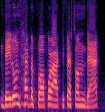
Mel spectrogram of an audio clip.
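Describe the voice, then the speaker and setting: A man with a notably high, bright voice gives casual gameplay commentary on a livestream. He rambles, circling back to repeat and restart phrases as he goes. Light music plays behind him. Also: brisk. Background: soft background music.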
